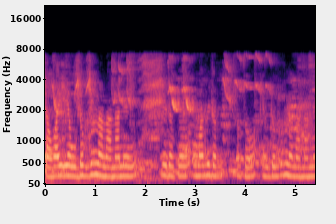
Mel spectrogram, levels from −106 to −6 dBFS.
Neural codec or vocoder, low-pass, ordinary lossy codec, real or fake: none; 7.2 kHz; none; real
